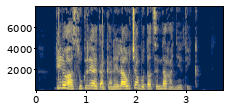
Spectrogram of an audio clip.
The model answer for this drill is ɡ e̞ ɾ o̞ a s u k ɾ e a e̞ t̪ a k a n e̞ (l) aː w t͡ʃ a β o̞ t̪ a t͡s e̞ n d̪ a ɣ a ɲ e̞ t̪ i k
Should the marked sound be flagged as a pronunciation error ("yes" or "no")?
no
